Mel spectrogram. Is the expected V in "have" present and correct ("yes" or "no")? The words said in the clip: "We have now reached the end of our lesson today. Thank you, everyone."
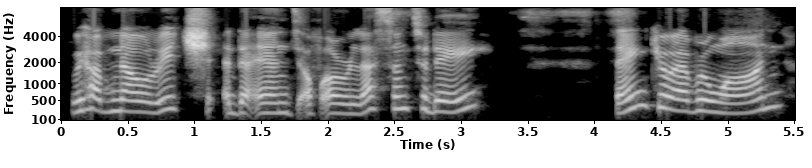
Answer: yes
